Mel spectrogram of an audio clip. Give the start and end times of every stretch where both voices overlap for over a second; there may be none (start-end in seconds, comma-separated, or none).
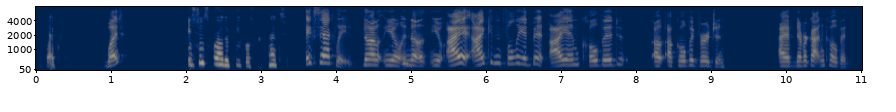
none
